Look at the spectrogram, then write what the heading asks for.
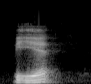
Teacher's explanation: give it a second tone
